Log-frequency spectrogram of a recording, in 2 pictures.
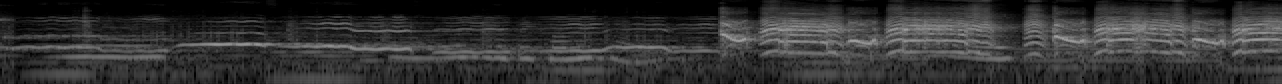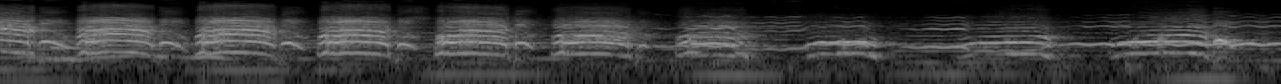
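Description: Newborn baby crying in short wails that rise and fall in pitch, about one and a half a second, starting suddenly about four and a half seconds in. Soft music plays before the crying and faintly beneath it.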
